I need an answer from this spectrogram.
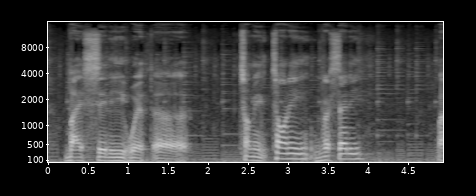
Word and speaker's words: Vercetti: like previous installment, like Vice City with Tony Vercetti. Am I saying it right? Tony Vercetti.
